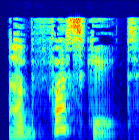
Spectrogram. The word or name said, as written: obfuscate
